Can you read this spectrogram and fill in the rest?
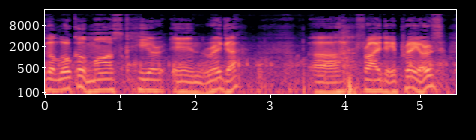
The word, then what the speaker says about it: Riga: So I'm out here, guys, in Riga, which rhymes with nigga.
